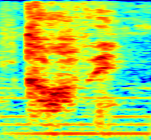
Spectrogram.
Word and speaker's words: Coffey: John Coffey, man. Like to drink. Only not spelled the same.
